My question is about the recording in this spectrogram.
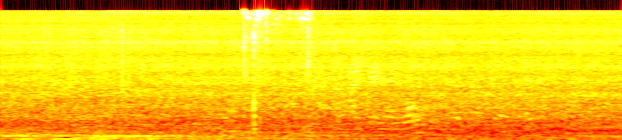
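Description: Aluminium electrolytic capacitors clinking against each other as a hand pushes them about on a concrete floor, with a couple of sharp clicks about two and a half and three seconds in, over a steady low background hum.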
